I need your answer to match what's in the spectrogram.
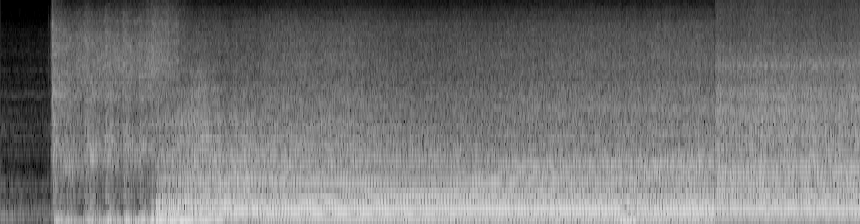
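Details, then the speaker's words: AWD-converted Honda Civic Type R first fired after new wiring and intercooler piping, fuel system primed, no cooling system connected: starter turns briefly, then a steady, even, slightly raised fast idle with no knocks or misfires; healthy start. "um I'm curious if we let it run long enough if it would idle down over but I don't think we can let it run long enough with no cooling system"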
